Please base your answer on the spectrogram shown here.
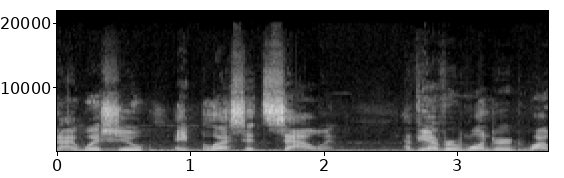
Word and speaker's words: Samhain: Now, it may look like it's pronounced Sam Hand, but it's really pronounced sin.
